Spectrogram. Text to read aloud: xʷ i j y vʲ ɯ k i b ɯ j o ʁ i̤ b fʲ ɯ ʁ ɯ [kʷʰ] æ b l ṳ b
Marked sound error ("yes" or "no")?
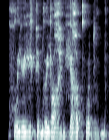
no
